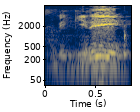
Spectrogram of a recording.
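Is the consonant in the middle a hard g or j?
hard g. The middle consonant is a hard g sound. This is the colloquial spoken form. "kalau amiyahnya bukan junai, gini"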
